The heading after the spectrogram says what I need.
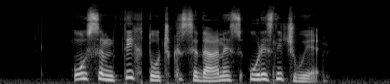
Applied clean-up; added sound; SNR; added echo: none; none; none; none.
